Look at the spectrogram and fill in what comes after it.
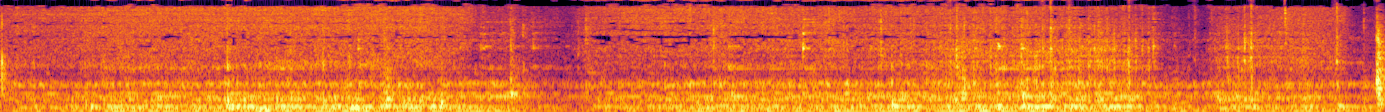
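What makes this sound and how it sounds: A metal trimming tool, guided by fingertips, scrapes and trims the foot of a medium-sized, hollow, unfired leather-hard clay bowl set upside down on a spinning potter's wheel. A steady, gritty scraping hiss with a low rumble runs throughout, dotted with small ticks and briefly softening near the three-second mark before resuming.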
